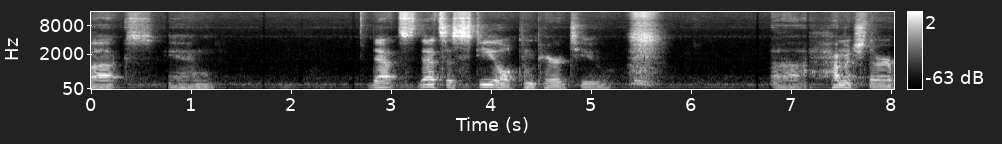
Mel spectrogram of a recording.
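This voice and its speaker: Monotone, flat intonation marks this man's speech. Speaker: slot car hobbyist streaming a build. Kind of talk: casual live-stream chat while working. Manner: mumbling to himself at times.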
